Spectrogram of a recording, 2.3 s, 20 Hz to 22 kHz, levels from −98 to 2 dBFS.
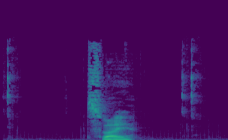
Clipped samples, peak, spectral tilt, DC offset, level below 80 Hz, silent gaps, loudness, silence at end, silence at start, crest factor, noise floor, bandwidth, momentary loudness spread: under 0.1%; -22 dBFS; -4.5 dB/octave; under 0.1%; -78 dBFS; none; -38 LUFS; 0.35 s; 0.05 s; 20 dB; -83 dBFS; 16 kHz; 22 LU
